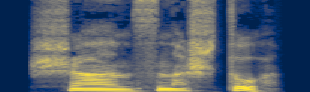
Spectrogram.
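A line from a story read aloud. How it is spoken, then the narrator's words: Barely audible hiss. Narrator (Russian): едва слышно прошипел Мутчина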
